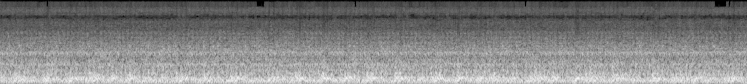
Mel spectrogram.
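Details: 1970 Evinrude 85 hp outboard, hydroelectric shift, new water pump impeller, run in water container, in neutral: steady even low rumble, smooth idle beat, no misses, knocks or surging; normal idle, carburetors judged good at idle, full throttle untested.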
